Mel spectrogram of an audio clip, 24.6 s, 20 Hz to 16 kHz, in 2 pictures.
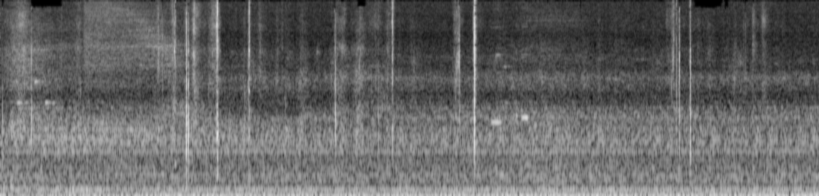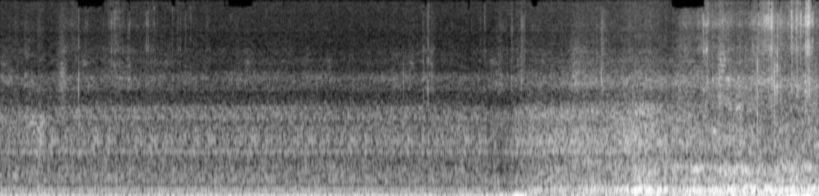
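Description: Mercedes-Benz Citaro G C2 articulated city bus engine idling steadily while the bus stands still, with a few sharp clicks in the first half. In the last few seconds the low rumble grows louder.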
